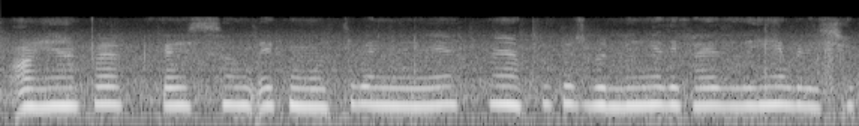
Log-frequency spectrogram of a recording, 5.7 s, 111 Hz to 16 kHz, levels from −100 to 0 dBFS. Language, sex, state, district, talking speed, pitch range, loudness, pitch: Hindi, female, Chhattisgarh, Raigarh, 210 wpm, 250-260 Hz, -23 LUFS, 255 Hz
